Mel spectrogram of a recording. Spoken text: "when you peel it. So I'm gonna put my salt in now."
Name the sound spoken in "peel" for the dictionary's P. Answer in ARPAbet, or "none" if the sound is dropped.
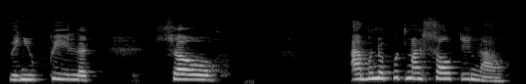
P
